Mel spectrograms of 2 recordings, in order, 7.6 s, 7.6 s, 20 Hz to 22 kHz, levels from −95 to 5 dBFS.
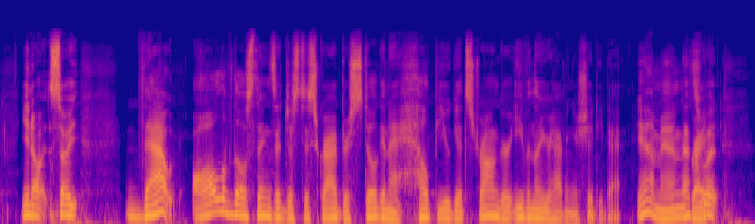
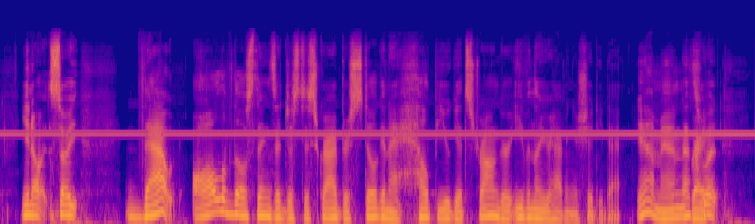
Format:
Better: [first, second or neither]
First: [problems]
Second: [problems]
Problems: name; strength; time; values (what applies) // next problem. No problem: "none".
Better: first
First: none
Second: high-pitched whine; noticeable; throughout; 2 kHz, 15 dB below the speech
